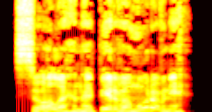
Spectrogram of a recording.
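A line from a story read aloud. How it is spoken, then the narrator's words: Nervous laugh. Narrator (Russian): Я засмеялся, но вышло как-то нервно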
